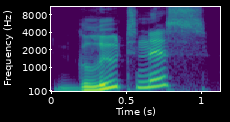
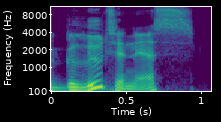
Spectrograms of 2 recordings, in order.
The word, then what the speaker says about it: glutinous: We have glu- let's see, glutinous or glutinous? Two or three syllables. I think I prefer the three-syllable version.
